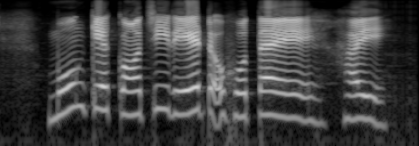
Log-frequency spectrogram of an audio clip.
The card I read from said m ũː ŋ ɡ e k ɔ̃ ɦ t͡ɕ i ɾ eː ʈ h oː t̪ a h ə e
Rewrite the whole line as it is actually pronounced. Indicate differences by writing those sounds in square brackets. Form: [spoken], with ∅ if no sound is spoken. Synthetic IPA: m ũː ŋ [k] e k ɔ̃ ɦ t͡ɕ i ɾ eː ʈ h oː t̪ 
